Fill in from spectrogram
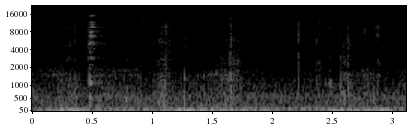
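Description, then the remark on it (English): Crunchy chewing of a puffed snack likened to salty Rice Krispies, eaten at a microphone, with a series of irregular crisp crunches and crackles over about three seconds, loud, with no talking. “Oh, get that crunch in there. It's like ASMR.”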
